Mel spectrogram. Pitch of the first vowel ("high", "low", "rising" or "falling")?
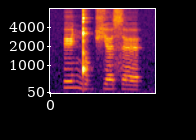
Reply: high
